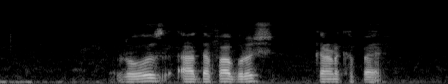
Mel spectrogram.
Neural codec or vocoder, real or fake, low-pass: none; real; 7.2 kHz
